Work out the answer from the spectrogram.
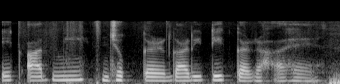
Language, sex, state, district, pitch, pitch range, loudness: Hindi, female, Arunachal Pradesh, Lower Dibang Valley, 180 Hz, 165-195 Hz, -17 LUFS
